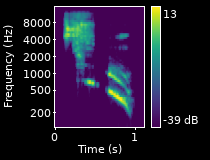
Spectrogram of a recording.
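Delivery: high, explosive achoo; big sneeze. Acted. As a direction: let the sneeze burst out. Wolf sneezes.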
